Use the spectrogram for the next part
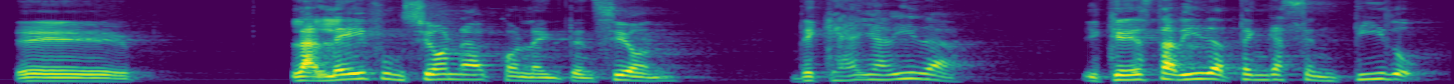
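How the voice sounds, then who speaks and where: In a church, an older pastor with a Mexican Spanish accent delivers a chatty sermon full of jokes and rhetorical questions. He speaks on the high side with noticeable vocal fry.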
